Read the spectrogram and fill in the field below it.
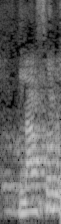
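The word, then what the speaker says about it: نصر: আর আপনি বলেন ইযা জাআ নাসরুল্লাহি ওয়াল ফাত, সদের জায়গাতে আপনি সিন উচ্চারণ করেন। যেরকম তো কি উচ্চারণ করেন? নুন সিন র।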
